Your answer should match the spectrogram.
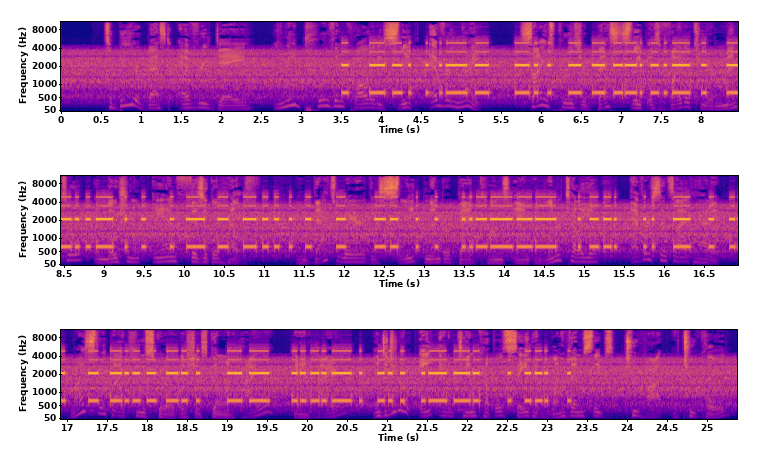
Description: Beeps of irregular length, with hum and speech in English. There is no code.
